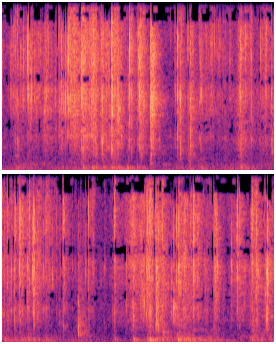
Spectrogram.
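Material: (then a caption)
Soap. A steel utility blade scrapes cubes off the grid-scored surface of a solid green soap bar with a red coating. Quick, crisp scraping clicks and crackles come in a dense, bright stream, over a steady low rumble.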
